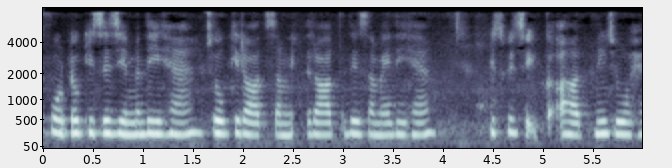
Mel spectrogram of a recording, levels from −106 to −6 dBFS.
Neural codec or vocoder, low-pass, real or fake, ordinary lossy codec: codec, 24 kHz, 1.2 kbps, DualCodec; 7.2 kHz; fake; MP3, 64 kbps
